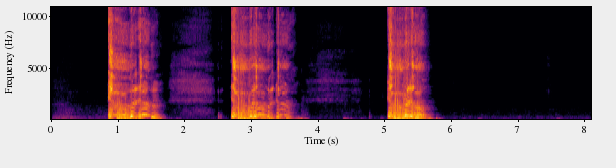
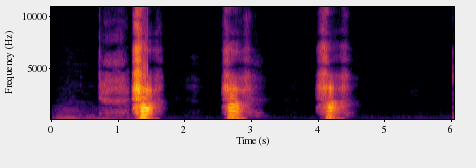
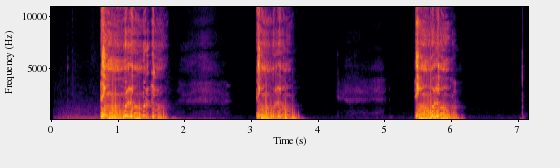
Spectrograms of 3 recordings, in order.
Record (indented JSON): {
  "cough_length": "8.1 s",
  "cough_amplitude": 32768,
  "cough_signal_mean_std_ratio": 0.41,
  "exhalation_length": "6.1 s",
  "exhalation_amplitude": 32768,
  "exhalation_signal_mean_std_ratio": 0.27,
  "three_cough_length": "7.2 s",
  "three_cough_amplitude": 32768,
  "three_cough_signal_mean_std_ratio": 0.44,
  "survey_phase": "beta (2021-08-13 to 2022-03-07)",
  "age": "18-44",
  "gender": "Female",
  "wearing_mask": "No",
  "symptom_none": true,
  "smoker_status": "Ex-smoker",
  "respiratory_condition_asthma": false,
  "respiratory_condition_other": false,
  "recruitment_source": "REACT",
  "submission_delay": "1 day",
  "covid_test_result": "Negative",
  "covid_test_method": "RT-qPCR",
  "influenza_a_test_result": "Unknown/Void",
  "influenza_b_test_result": "Unknown/Void"
}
